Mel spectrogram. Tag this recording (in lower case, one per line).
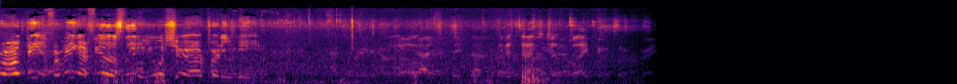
speech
